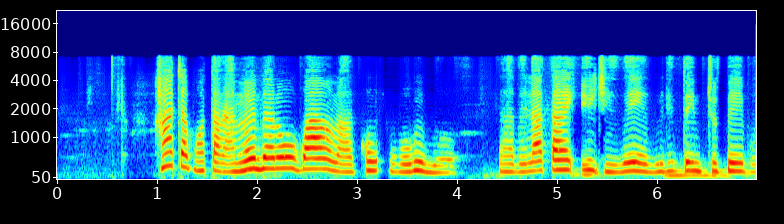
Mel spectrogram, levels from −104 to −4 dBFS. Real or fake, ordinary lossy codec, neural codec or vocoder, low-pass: fake; none; codec, 16 kHz, 0.5 kbps, X-Codec, HuBERT features, trained on general audio; 7.2 kHz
